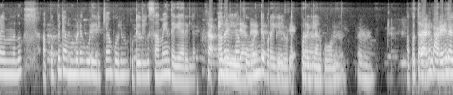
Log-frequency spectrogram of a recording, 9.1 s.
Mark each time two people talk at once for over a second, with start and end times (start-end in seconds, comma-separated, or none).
4.4-6.8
